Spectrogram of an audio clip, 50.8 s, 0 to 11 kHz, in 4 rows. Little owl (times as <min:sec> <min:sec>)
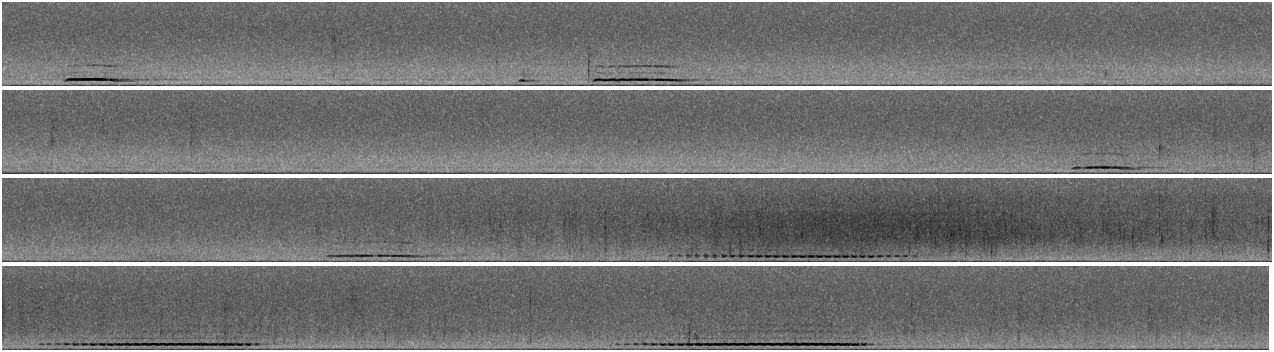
0:00.6 0:01.6, 0:05.2 0:07.0, 0:23.4 0:24.3, 0:28.6 0:29.8, 0:32.1 0:34.6, 0:38.4 0:40.8, 0:44.2 0:46.9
